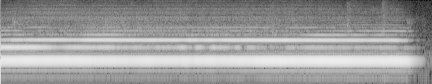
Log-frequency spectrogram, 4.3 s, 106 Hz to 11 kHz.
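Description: Concert flute holding a single long G4, one steady note with no change in pitch, which stops right at the end.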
